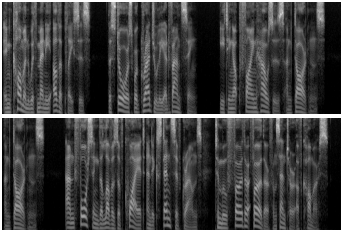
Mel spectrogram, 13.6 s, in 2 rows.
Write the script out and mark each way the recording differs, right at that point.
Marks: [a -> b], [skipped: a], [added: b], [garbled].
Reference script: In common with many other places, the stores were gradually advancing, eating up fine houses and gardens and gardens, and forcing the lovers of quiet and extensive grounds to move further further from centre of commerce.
In common with many other places, the stores were gradually advancing, eating up fine houses and gardens and gardens, and forcing the lovers of quiet and extensive grounds to move further further from centre of commerce.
